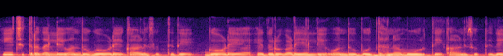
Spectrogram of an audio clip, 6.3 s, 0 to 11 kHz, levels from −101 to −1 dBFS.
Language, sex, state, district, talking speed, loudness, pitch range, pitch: Kannada, female, Karnataka, Bidar, 95 wpm, -13 LUFS, 220-230 Hz, 225 Hz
